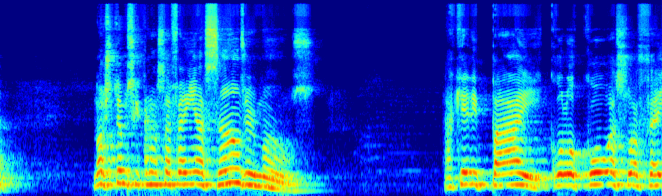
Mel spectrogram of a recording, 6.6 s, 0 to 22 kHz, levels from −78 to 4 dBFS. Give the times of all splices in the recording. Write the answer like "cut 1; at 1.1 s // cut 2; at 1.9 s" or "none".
cut 1; at 1.5 s // cut 2; at 2.4 s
